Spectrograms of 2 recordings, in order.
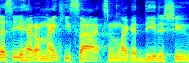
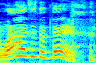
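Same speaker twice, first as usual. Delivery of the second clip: high, slow, laughing protest; mock bewilderment. Accused kid questioning the slang, high mock-exasperated whine. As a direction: play the baffled kid in a high stretched voice.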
